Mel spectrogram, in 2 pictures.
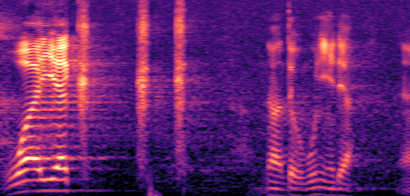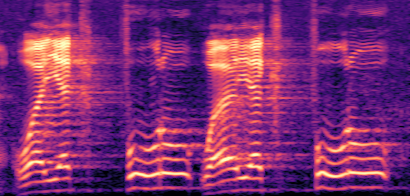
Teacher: Makhraj dia di pangkal lidah, tapi bukan hujung sekali, sebelum sedikit daripada huruf qaf. Bukan hujung sekali huruf qaf. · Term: huruf kaf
